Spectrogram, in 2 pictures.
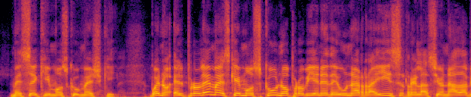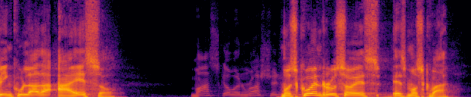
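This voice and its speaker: A man delivering a sermon-style Bible lesson, his voice sitting a little higher than most men's. He reasons through each point in a measured, explanatory way. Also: fairly bright tone. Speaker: Bible teacher. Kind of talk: sermon teaching on prophecy.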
